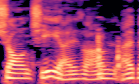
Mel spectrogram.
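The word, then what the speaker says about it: Shang-Chi: good especially you know i learned that it's pronounced chong chi i saw i pronounced it chiang chi my whole life um did they kind of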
